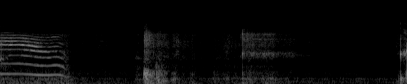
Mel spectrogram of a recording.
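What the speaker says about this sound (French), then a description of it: "Vous entendez mon chat qui miaule" A cat meows close by, a clear drawn-out cry at the start followed by a couple of shorter, fainter meows later, with no talk over it.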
